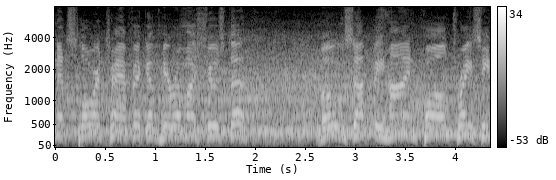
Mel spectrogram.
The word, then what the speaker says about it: Matsushita: Now it seems that they have settled on Matsushita.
